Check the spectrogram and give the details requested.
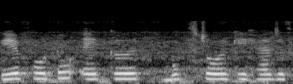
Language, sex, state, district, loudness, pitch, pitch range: Hindi, female, Uttar Pradesh, Ghazipur, -14 LUFS, 245 Hz, 240-260 Hz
